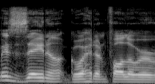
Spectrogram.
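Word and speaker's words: Zhayna: on all social media platforms at I am Zena so my name is spelled z h a y n a and of course you can follow my music on all musical platforms my name is Zena again so it's z h a y n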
